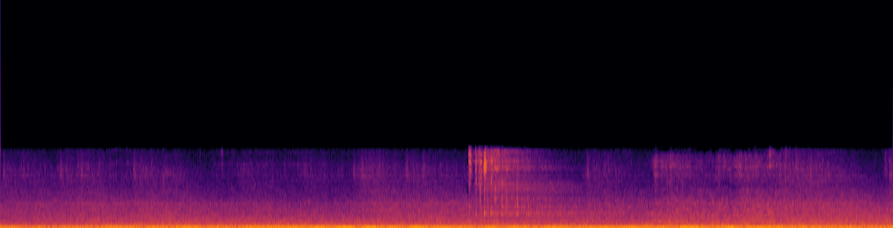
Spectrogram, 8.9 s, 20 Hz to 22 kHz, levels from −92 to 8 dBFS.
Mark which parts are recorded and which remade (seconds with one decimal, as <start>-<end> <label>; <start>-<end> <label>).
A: 0.0-6.5 recorded; 6.5-7.8 remade; 7.8-8.9 recorded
